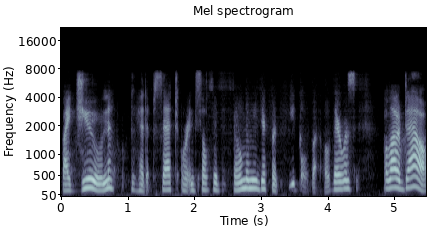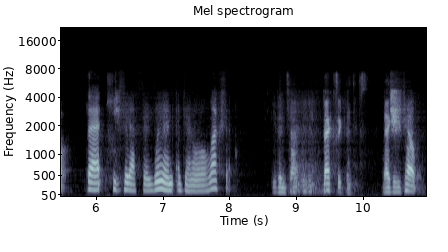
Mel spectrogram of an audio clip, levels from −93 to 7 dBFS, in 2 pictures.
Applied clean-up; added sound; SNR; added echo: neural mask model DeepFilterNet 3.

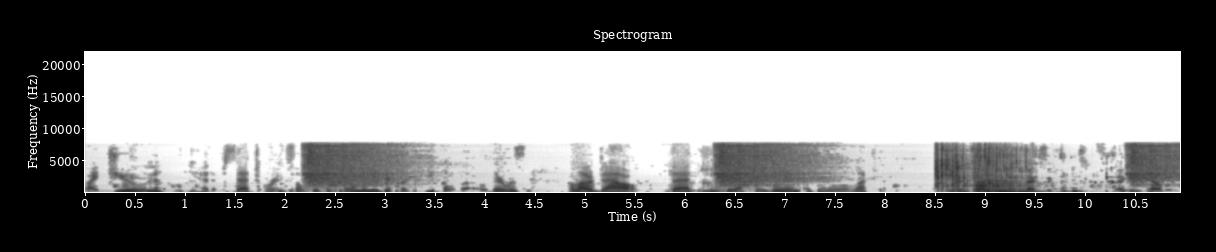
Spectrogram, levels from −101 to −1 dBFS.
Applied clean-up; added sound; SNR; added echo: classical method spectral subtraction.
